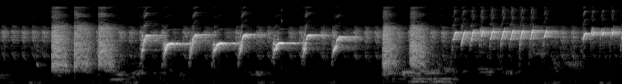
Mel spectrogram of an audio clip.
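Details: Morning singing by a white-rumped shama: harsh noisy bursts, then a run of repeated two-part whistled notes and a fast high trill.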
